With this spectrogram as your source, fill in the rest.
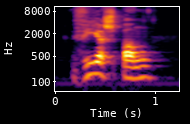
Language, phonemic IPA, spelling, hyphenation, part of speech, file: Dutch, /ˈviːr.spɑn/, vierspan, vier‧span, noun, Nl-vierspan.ogg
- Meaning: a span of four horses arranged in pairs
